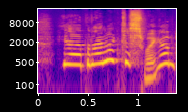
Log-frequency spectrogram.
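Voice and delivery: put-on Welsh accent, very high-pitched. Retelling what a new acquaintance said back, in a Welsh accent. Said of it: "your Welsh accent is better than mine".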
